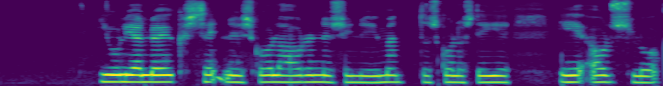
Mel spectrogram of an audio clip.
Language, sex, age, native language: Icelandic, female, 11, Icelandic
